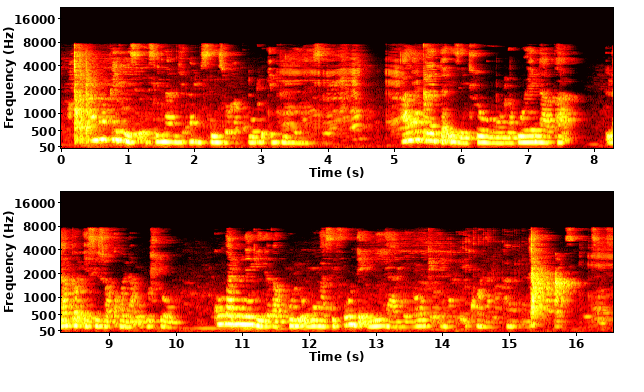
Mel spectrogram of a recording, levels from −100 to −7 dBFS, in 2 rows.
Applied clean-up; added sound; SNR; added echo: classical method WPE with log-MMSE.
